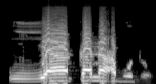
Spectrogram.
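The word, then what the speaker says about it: إِيَّاكَ نَعْبُدُ: نعبد و ایاک نستعین۔ اب جب ایاکا کہہ رہے ہیں آپ تو یہاں کاف اور نون کے درمیان ذرا سا آپ ٹھہریں۔ یہ آپ کا ٹھہراؤ اس لفظ کی، اس ترکیب کی اچھی طرح سے ادائیگی کا سبب بھی ہوگا، نیز کاف کو نون کے ساتھ ملا کر لفظ اپنی نوعیت سے بھٹکے گا نہیں۔ ایاک نعبد، کنا نہیں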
